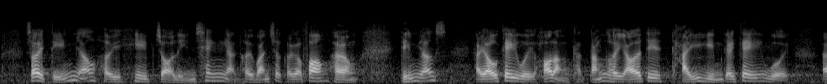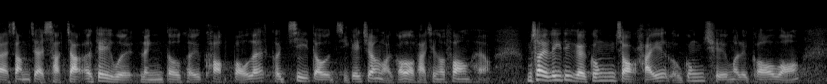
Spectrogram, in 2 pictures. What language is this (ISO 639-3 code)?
yue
